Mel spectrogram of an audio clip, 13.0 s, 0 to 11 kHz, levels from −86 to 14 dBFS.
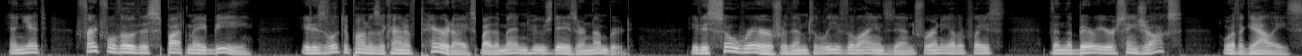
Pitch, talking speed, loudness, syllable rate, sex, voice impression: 135 Hz, 215 wpm, -17 LUFS, 6.0 syllables/s, male, masculine, adult-like, tensed, powerful, bright, clear, fluent, intellectual, calm, friendly, reassuring, lively, slightly kind, slightly modest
